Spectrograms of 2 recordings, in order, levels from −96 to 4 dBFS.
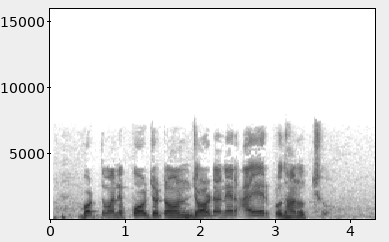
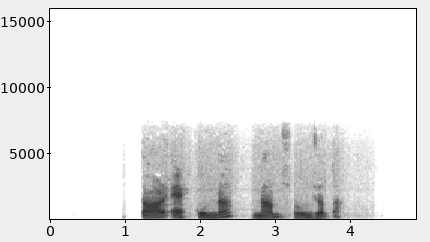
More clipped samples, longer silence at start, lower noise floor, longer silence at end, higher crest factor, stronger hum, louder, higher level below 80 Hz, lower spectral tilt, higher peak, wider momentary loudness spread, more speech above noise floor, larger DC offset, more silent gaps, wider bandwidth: neither; second, 0.05 s vs 1.2 s; second, -50 dBFS vs -66 dBFS; second, 0.65 s vs 1 s; about the same, 16 dB vs 18 dB; neither; about the same, -17 LUFS vs -18 LUFS; first, -56 dBFS vs -62 dBFS; second, -6 dB/octave vs -7.5 dB/octave; about the same, -2 dBFS vs -2 dBFS; about the same, 7 LU vs 9 LU; second, 34 dB vs 49 dB; neither; neither; about the same, 7.6 kHz vs 7.2 kHz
